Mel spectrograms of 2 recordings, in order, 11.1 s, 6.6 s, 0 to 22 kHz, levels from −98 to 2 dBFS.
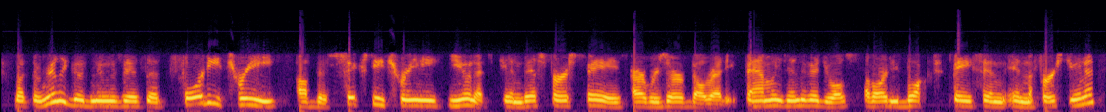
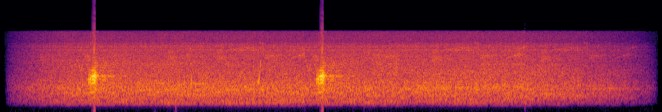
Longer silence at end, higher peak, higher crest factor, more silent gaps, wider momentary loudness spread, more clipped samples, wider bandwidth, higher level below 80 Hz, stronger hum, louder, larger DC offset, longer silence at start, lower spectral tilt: about the same, 0.1 s vs 0.2 s; about the same, 0 dBFS vs 0 dBFS; second, 12 dB vs 22 dB; neither; second, 5 LU vs 19 LU; neither; second, 3.7 kHz vs 16 kHz; first, -56 dBFS vs -72 dBFS; neither; first, -12 LUFS vs -20 LUFS; neither; about the same, 0.15 s vs 0.15 s; first, -9 dB/octave vs 0 dB/octave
